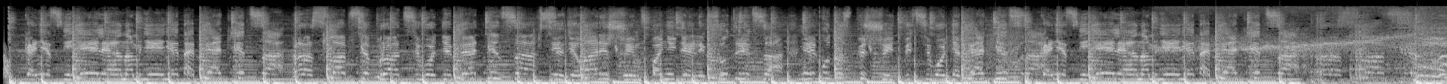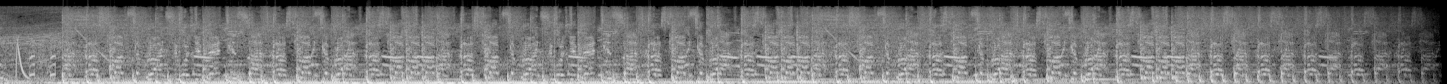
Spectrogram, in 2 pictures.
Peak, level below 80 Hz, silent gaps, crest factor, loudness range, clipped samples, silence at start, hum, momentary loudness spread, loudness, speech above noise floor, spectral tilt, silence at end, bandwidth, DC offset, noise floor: 0 dBFS; -12 dBFS; none; 8 dB; 2 LU; 0.5%; 0.05 s; none; 4 LU; -9 LUFS; 23 dB; -4 dB/octave; 0.25 s; 16.5 kHz; under 0.1%; -30 dBFS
